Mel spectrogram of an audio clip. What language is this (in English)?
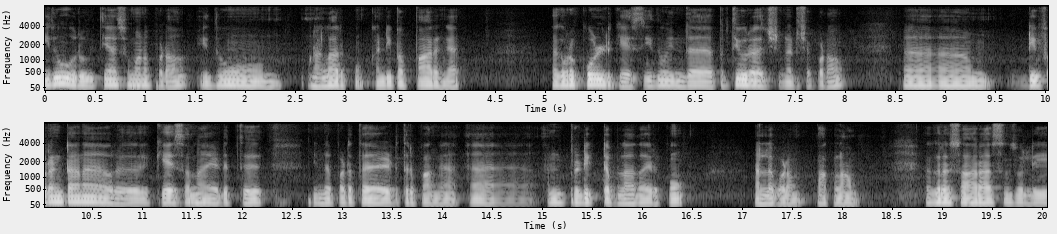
Tamil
